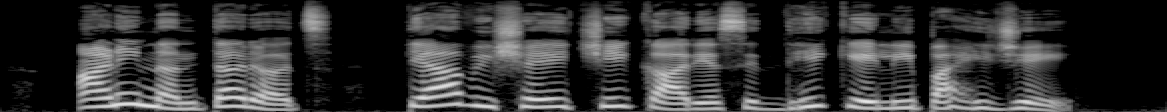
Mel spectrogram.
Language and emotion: Marathi, neutral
